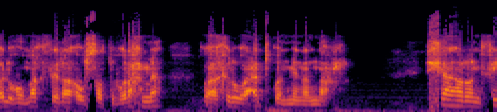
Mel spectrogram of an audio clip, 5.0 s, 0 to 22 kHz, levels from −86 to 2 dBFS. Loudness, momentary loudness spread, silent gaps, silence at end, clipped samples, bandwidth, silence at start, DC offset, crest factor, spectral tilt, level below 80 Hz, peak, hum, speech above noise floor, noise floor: -23 LUFS; 9 LU; none; 0 s; under 0.1%; 16 kHz; 0 s; under 0.1%; 16 dB; -1 dB/octave; -60 dBFS; -10 dBFS; none; 36 dB; -60 dBFS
